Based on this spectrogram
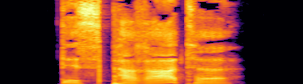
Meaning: inflection of disparat: 1. strong/mixed nominative/accusative feminine singular 2. strong nominative/accusative plural 3. weak nominative all-gender singular
- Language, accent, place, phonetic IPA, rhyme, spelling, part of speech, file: German, Germany, Berlin, [dɪspaˈʁaːtə], -aːtə, disparate, adjective, De-disparate.ogg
